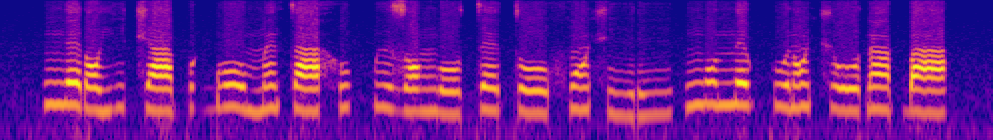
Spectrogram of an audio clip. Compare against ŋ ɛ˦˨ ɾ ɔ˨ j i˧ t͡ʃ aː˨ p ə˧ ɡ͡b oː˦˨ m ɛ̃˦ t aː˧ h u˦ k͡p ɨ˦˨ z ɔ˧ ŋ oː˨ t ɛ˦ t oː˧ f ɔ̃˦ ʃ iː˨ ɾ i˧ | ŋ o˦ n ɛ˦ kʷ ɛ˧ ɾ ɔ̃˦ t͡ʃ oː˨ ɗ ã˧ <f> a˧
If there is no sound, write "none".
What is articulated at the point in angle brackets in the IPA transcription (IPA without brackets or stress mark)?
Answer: ɓ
